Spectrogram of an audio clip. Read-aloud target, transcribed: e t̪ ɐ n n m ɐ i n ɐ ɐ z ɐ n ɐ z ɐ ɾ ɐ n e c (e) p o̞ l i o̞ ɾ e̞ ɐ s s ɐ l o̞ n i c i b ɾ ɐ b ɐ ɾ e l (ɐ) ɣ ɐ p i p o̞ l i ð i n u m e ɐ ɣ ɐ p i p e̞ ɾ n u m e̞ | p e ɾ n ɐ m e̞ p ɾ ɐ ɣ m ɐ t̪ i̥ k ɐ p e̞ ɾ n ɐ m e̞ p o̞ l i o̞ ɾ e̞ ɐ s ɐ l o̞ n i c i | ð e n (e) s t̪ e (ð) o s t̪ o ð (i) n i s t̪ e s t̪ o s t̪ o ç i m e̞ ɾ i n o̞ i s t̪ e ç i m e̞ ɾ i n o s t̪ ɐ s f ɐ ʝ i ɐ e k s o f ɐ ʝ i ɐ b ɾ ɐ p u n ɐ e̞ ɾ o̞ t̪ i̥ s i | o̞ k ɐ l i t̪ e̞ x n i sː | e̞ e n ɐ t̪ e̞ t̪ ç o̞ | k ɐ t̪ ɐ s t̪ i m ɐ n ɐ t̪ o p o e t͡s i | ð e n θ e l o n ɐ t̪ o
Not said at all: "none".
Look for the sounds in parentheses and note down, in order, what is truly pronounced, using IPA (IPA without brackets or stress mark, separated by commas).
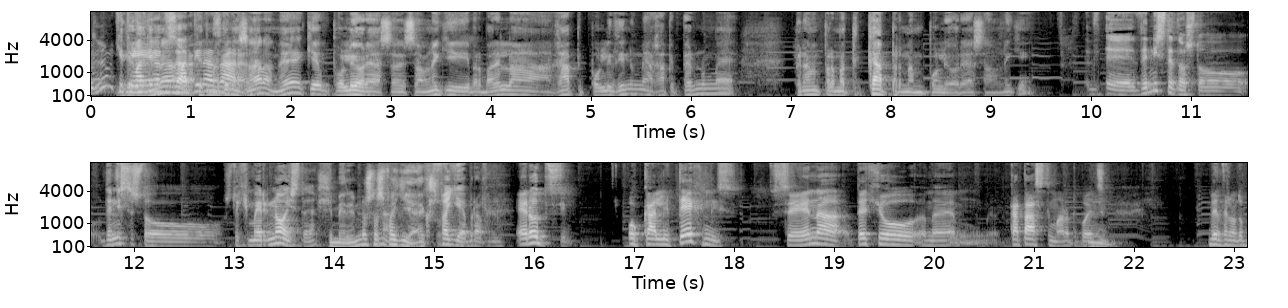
e, ɐː, i, ð, e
